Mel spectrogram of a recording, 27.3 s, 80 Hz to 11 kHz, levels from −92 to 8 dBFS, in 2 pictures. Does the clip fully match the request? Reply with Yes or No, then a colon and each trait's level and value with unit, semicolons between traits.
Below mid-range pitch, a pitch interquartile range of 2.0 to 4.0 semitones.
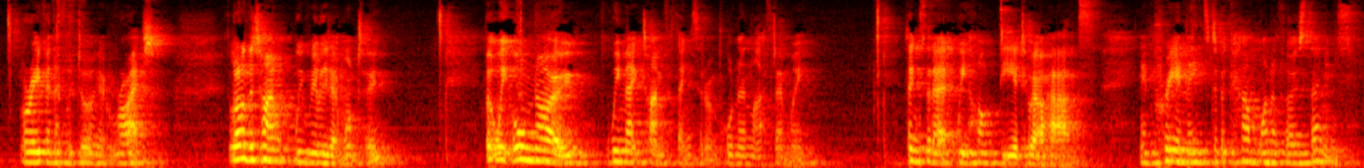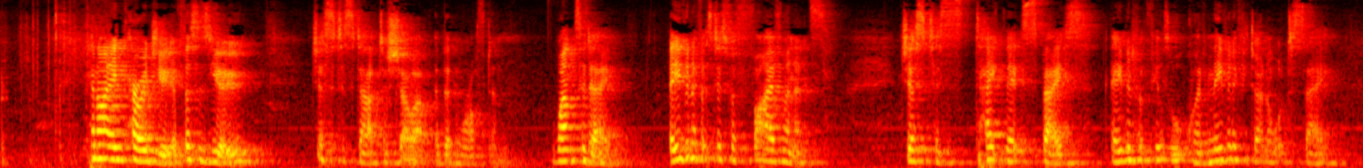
No: high, 205 Hz; average, 3.4 semitones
